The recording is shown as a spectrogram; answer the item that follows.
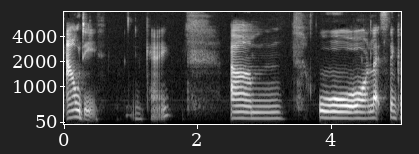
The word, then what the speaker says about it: Audi: make over here um we pronounce it audi okay so we say ow like ow you hurt me so we say audi okay um or let's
